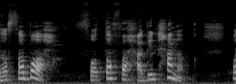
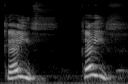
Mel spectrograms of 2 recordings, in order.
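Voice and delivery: high, loud one-word demand; unfamiliar, stunned voice; 8 semitones higher, 4 dB louder, slower than usual. A narrator's reading. Husband demanding answers from the mother, stunned and high. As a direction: fire it out high and loud, as if the voice were a stranger's. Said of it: "وسألتها بصوت كنت أسمعه لأول مرة".

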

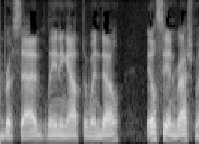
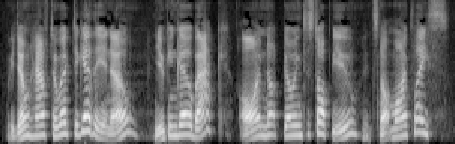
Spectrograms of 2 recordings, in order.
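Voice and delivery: put-on Reshma, earnest young rebel; 12 semitones higher, 3 dB louder than usual. A narrator's reading. Reshma approaching the crying Ilse, earnest. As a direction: lift the voice high and press the point gently.

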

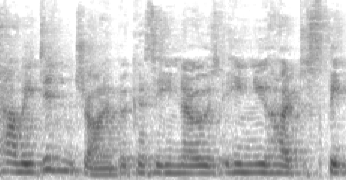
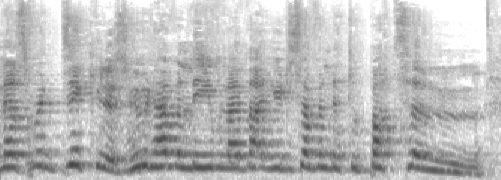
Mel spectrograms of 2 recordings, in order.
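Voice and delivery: scoffing disbelief; 7 semitones higher, 4 dB louder than usual. Retold or imitated. Retelling own cynical thoughts.

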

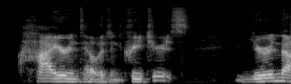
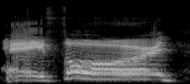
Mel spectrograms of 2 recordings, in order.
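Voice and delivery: calling out; 11 semitones higher than usual. Acted. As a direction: yell for Ford to come over. Calling Ford from afar.

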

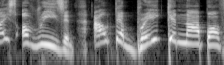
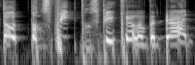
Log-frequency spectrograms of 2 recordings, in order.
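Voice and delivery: much higher, cracking delivery; high tearful squeak; 10 semitones higher than usual. Acted. Comic repeating mama's warning about the dead, high and tearful. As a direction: squeak it out as if near tears.

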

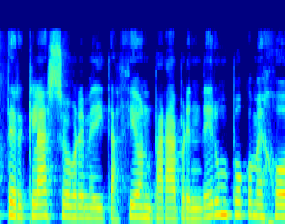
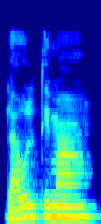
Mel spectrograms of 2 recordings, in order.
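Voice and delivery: guided meditation. Acted. Leads a breathing meditation.

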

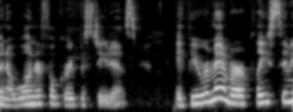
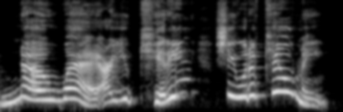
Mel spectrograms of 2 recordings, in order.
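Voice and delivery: high, louder exclaiming; wide-eyed disbelief; 9 semitones higher, 4 dB louder than usual. A narrator's reading. Dad asked whether mom knows, aghast disbelief. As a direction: exclaim in comic alarm at the very idea.

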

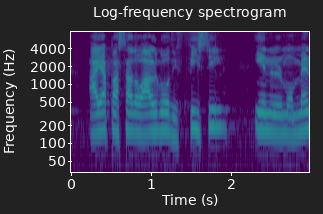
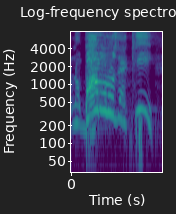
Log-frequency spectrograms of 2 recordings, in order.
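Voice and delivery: mock urgent order; 7 semitones higher, 4 dB louder than usual. Older man ordering retreat.

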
